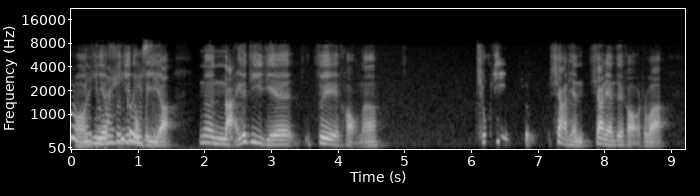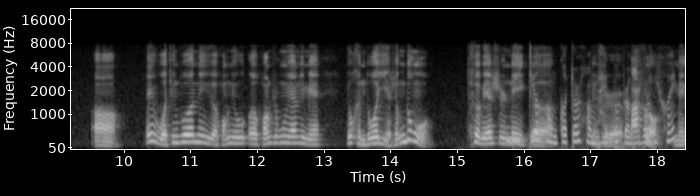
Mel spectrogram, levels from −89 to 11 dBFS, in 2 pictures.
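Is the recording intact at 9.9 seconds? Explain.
Yes, the speech at 9.9 seconds is intact, with no fault at that moment.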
